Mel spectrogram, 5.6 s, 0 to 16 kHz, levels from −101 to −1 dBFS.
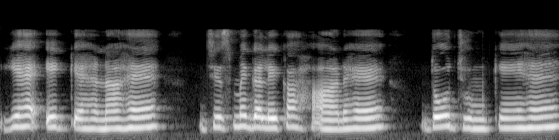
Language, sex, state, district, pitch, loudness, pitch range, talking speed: Hindi, female, Himachal Pradesh, Shimla, 235 Hz, -15 LUFS, 220-250 Hz, 130 wpm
